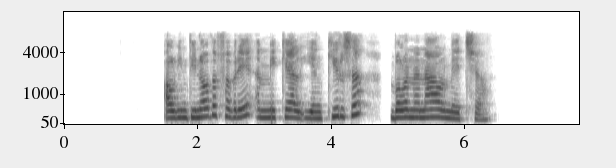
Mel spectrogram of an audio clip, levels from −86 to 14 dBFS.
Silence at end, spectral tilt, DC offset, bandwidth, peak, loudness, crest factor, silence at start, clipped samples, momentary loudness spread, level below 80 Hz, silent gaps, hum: 1.35 s; -3.5 dB/octave; under 0.1%; 8 kHz; -2 dBFS; -18 LUFS; 16 dB; 1.5 s; under 0.1%; 7 LU; -60 dBFS; 4.80-4.89 s; none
